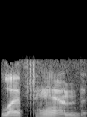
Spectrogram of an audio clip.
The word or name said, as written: left-hand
